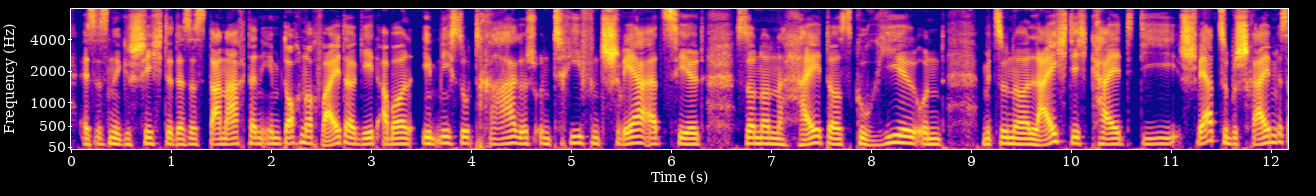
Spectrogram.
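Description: A man gives an informal spoken review as a podcast host. His pitch is mid-range and the sound is dry and close. He talks chattily, often rephrasing himself. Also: no echo. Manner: chatty, self-correcting.

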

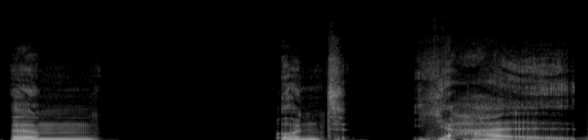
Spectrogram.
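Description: A man's voice: on the low side, steady tone, extremely slow, no echo, studio quality. A man hosting a podcast, reviewing in a casual, loose and meandering way as if thinking aloud. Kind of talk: casual spoken radio-play review.

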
